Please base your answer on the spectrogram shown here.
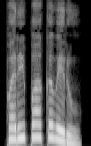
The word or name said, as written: ಪರಿಪಾಕವೆರು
